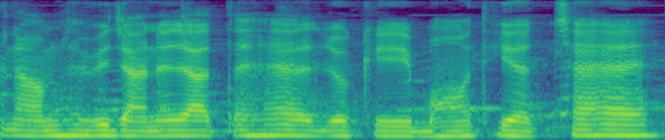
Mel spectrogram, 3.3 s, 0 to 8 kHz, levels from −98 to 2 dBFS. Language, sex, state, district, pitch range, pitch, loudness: Hindi, male, Chhattisgarh, Sukma, 105-115 Hz, 110 Hz, -15 LUFS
